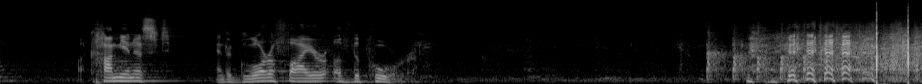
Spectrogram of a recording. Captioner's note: applause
